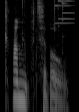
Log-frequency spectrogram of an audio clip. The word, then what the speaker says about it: comfortable: Pretend it's spelled like this. Three syllables. Comable. Comfortable. Comfortable. Okay. This is like a kind of trick, a pronunciation for you to be able to pronounce this word comfortable. Comfortable. And again, just like in hierarchy, the main stress goes on the first syllable.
